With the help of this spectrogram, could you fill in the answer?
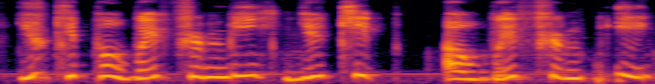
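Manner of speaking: high scared plea to keep away; frightened warning. Acted. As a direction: push him back out of fear. Gerta warns the man off.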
